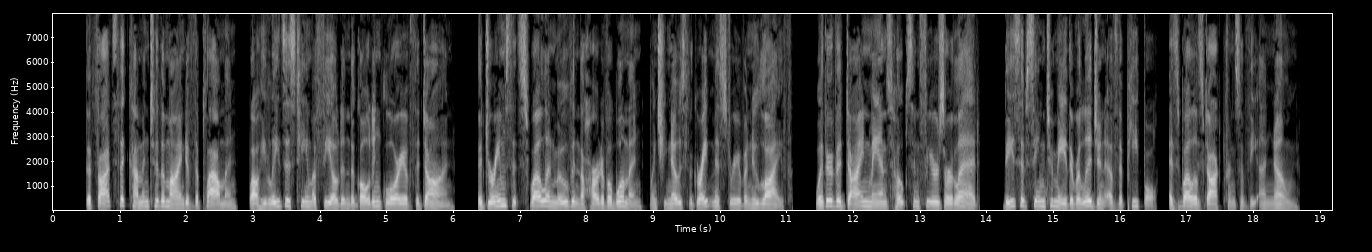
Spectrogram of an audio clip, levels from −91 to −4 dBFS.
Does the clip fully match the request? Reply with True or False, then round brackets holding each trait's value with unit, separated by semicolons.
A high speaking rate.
True (220 wpm)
